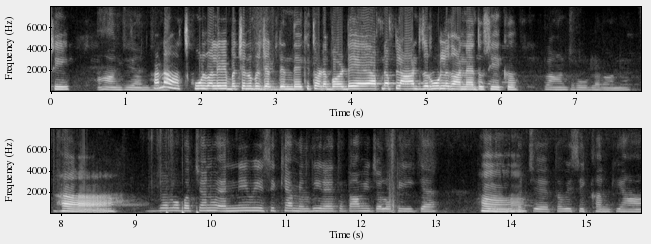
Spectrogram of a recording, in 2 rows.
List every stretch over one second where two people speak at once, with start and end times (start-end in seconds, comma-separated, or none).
none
